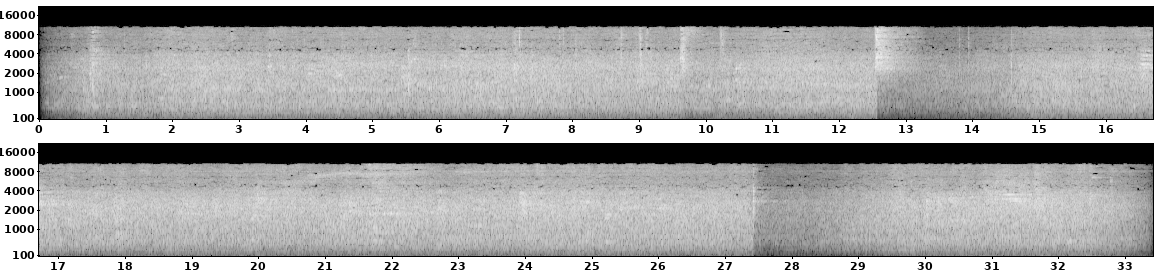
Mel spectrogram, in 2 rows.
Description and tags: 07.11.09: between 13.00 and 15.00, the KAMIEŃ - STONE 2009 Stone Industry Fair(from 4th to 7th November) in Poznań/Poland. Eastern Hall in MTP on Głogowska street: the general ambience of the fair hall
